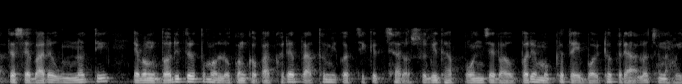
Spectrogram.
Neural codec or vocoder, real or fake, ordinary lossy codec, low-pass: codec, 24 kHz, 6 kbps, HILCodec; fake; none; 5.4 kHz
